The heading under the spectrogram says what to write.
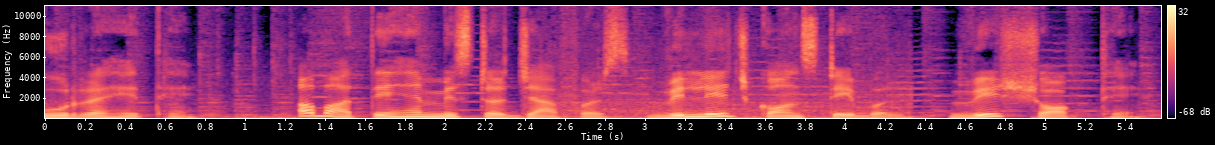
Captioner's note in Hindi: सायरन की आवाज़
